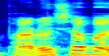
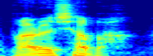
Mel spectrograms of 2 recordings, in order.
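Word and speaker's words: Warszawa: 반응을 해요 그리고 WTO 해서 어 사유진 진영에서 바르샤바 조약 기구가 있는데 우리가 지금 생각하는 이제 월드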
